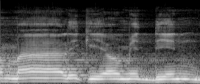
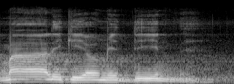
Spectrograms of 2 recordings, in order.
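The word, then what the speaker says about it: مَالِكِ يَوْمِ الدِّينِ: Jadi harusnya Maliki yaumiddin dibaca dua harakat. Maliki yaumiddin.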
